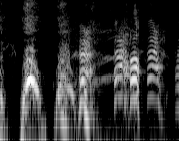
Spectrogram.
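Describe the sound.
A person imitates a barking dog with a quick run of about six short, yappy woofs, fairly loud, with no other talking.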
